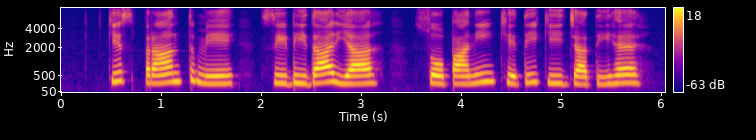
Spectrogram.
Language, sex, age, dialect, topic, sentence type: Hindi, female, 18-24, Hindustani Malvi Khadi Boli, agriculture, question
